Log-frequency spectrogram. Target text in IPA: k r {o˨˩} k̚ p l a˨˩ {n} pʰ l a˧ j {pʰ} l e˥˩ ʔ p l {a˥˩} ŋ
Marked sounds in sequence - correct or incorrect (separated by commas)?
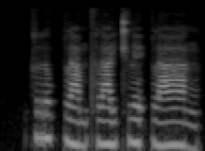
incorrect, incorrect, incorrect, incorrect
